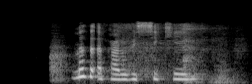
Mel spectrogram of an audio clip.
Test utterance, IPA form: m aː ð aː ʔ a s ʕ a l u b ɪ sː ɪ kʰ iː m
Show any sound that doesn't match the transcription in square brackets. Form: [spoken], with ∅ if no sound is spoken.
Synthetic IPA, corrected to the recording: m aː ð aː ʔ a [f] ʕ a l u b ɪ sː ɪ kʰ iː [n]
